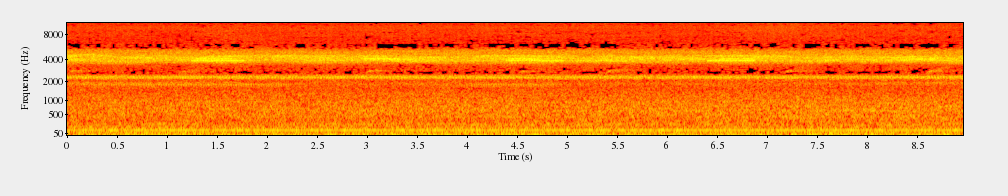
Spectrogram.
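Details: Fall crickets at night in the Blue Ridge Mountains, up the hill from a stream, keep up a seamless high-pitched chirring drone with a faint pulsing edge, set against soft broadband rushing and a steady low hum.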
